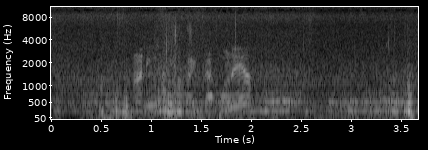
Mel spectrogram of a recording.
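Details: Honey bees in a beekeeper's apiary during a hive inspection: a steady, low droning hum with a fainter overtone above it. Soft human voices murmur faintly in the background.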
